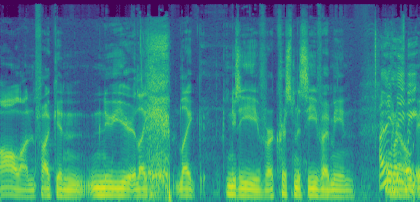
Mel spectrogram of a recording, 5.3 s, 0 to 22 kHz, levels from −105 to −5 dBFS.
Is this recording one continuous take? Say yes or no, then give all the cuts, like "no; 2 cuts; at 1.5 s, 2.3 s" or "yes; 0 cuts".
no; 2 cuts; at 2.2 s, 2.9 s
